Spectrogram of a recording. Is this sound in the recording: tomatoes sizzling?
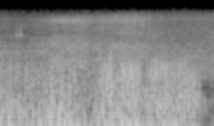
no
